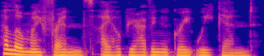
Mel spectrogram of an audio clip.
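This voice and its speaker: A woman hosting a horror podcast, speaking in a gentle, soothing manner suited to spooky bedtime stories. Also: sits low, flat delivery, a little fast, vocal fry, soft background music. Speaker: podcast writer, host and narrator.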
